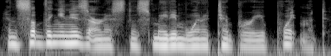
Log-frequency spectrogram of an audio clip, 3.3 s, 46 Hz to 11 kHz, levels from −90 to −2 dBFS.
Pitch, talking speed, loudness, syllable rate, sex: 130 Hz, 200 wpm, -20 LUFS, 6.4 syllables/s, male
